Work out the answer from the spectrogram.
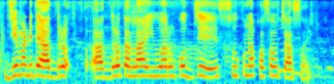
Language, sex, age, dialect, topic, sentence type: Bengali, male, 18-24, Jharkhandi, agriculture, statement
